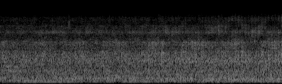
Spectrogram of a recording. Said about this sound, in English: Yeah, mate, we've got an obstacle course today. Buses and vehicles everywhere. Monday evening, and I'm just arriving at Waterloo.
